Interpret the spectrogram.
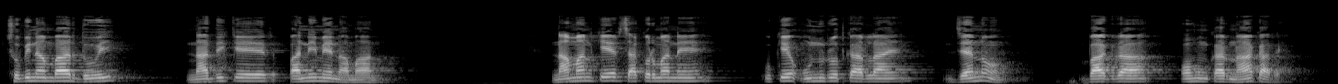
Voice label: urao, drama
